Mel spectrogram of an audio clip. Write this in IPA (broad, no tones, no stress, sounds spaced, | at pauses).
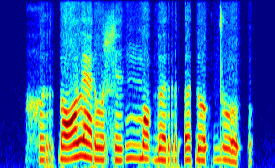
h ʊ r ɗ ɔ l æ ɾ ʊ ɬ ɪ ŋ͡m ɔ ɠ ə r ʔ ə ɗ ʊ ʔ d ʊ ʔ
